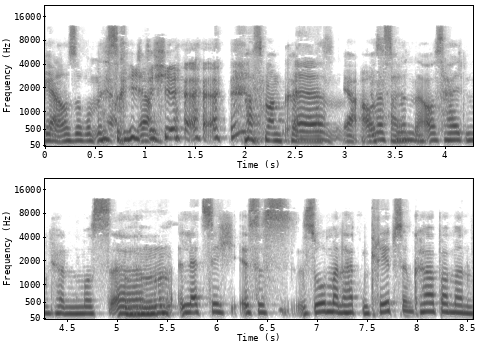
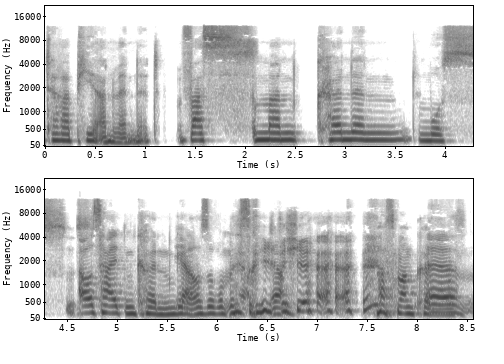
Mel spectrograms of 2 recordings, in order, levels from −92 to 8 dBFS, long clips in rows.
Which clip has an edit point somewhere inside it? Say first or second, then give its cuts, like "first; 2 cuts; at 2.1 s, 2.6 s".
second; 2 cuts; at 1.2 s, 4.6 s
